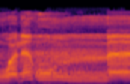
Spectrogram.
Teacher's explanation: وَلَهُمْ میم ساکن کے بعد دوسرا میم ہے، اسے ادغام شفوی کہتے ہیں. میم کو میم میں ملا کر غنہ کے ساتھ پڑھیں گے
